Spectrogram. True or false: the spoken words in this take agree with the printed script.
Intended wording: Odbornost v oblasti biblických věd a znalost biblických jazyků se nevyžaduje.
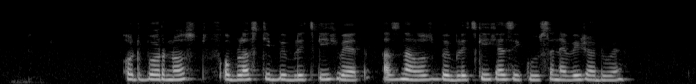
true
